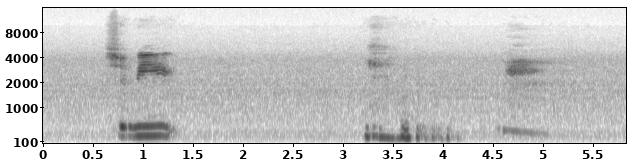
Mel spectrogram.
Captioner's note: laughs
